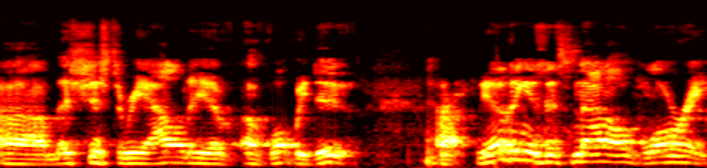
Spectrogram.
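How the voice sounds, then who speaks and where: A man speaks at a fairly quick pace with very even loudness as noticeable background noise runs behind him. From moved around as an Army child, born in Japan. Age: 60s. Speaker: distillery owner. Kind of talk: podcast interview. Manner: frequent filler words and repetitions.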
